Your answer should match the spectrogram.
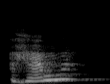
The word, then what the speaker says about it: RAM: Concentrez-vous sur un point particulier dans cette partie du corps, le nombril, pour la répétition du mantra associé qui est RAM, R-A-M, que l'on peut prononcer RAM.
